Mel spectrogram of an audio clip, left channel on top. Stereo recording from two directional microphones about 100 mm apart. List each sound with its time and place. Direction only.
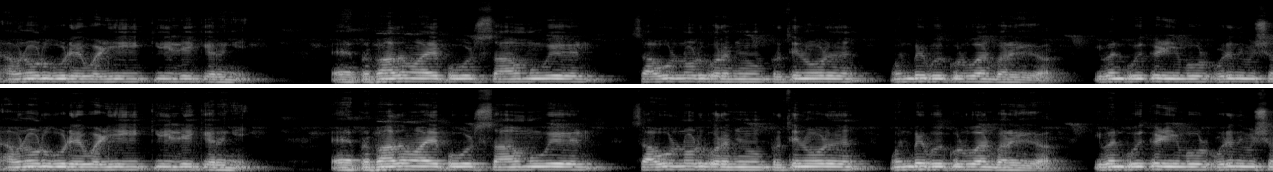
0.0 s speech: 30° right (ahead or behind)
